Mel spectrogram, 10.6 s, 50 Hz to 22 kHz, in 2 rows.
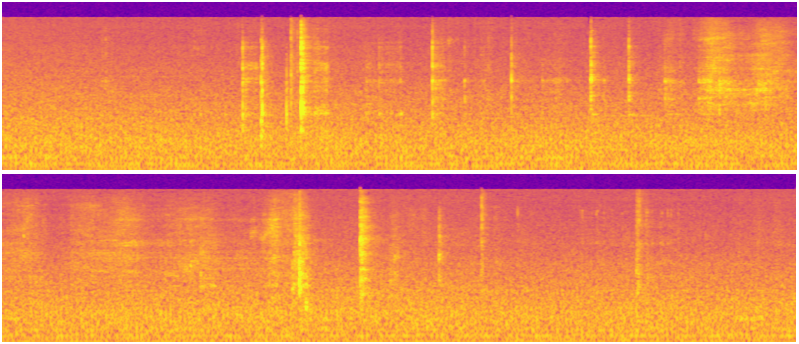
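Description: Mostly near silence with faint scattered clicks and short scrapes from a steel cleaning rod and 22 caliber wire bore brush being worked through an AR-15 barrel. The clicks come in small clusters, about two seconds in and again around seven to eight seconds in.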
